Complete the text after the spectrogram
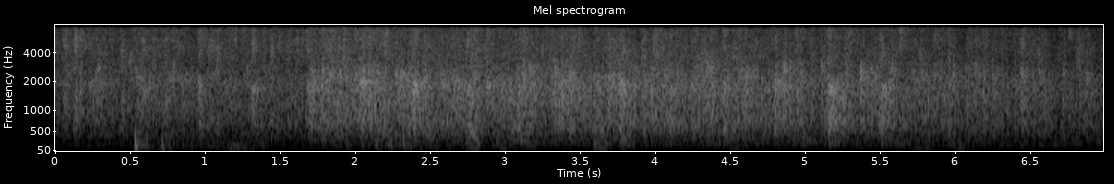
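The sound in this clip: Applause from a church audience welcoming a guest to an installation and ordination service: a dense, even clatter of many hands that swells slightly after a couple of seconds and continues steadily to the end.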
